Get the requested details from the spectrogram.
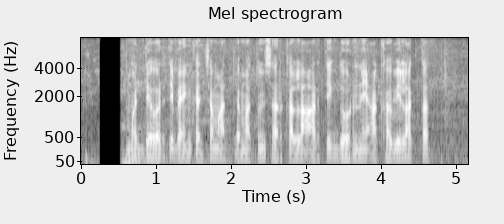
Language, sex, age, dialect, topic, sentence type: Marathi, male, 18-24, Standard Marathi, banking, statement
